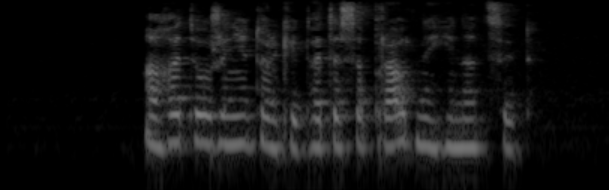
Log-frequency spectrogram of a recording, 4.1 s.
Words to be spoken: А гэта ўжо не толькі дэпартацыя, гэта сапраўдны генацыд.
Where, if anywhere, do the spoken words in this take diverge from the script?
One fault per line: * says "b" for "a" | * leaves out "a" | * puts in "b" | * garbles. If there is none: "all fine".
* leaves out "дэпартацыя"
